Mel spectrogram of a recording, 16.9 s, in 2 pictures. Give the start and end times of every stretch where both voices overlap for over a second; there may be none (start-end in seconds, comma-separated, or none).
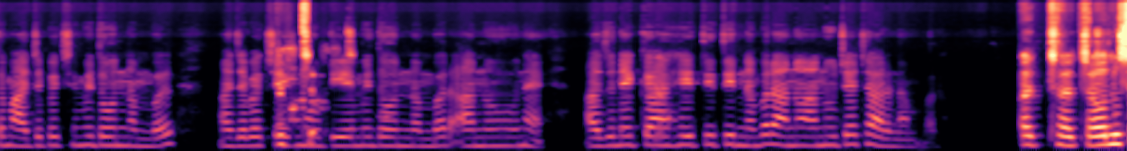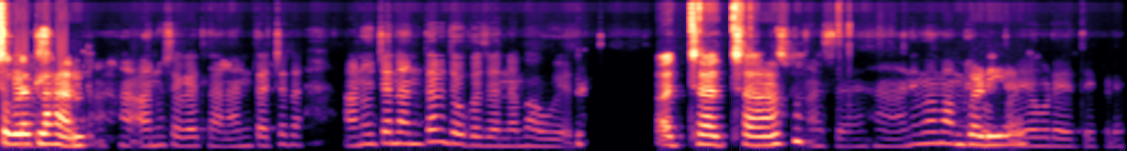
none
